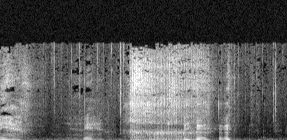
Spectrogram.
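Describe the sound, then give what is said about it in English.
A voice imitates the heavy, rasping mouth breathing of someone resting a remote control on their belly while steering, with a few drawn-out wheezy breaths that build into a loud noisy rush, somewhat like snoring. “It has an electric motor, so you kind of get it sort of in the right place, and then you rest the remote control on your belly and breathe through your mouth going...”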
